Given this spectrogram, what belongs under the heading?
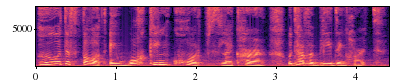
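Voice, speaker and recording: An actress playing an irritable, sarcastic cybersecurity operative in an audio drama, with a dry, cynical way of talking. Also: female voice, mid-range voice, expressive, measured pace, mellow, slight background noise, natural voice. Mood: sardonic.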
